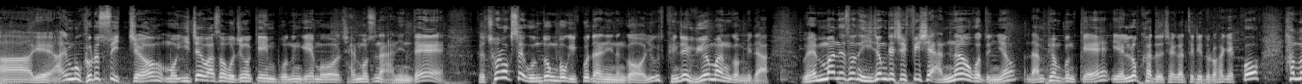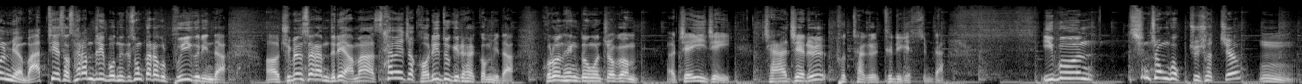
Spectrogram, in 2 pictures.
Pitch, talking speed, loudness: 150 Hz, 375 characters per minute, -14 LUFS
